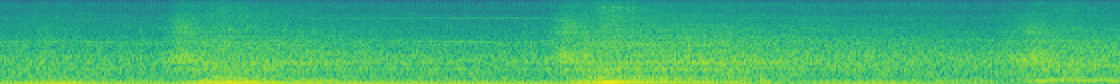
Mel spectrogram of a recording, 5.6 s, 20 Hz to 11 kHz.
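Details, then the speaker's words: 2008 BMW 550i V8, warm (off about 1.5–2 hours), after VANOS solenoids were cleaned with a paint brush for low-rpm power loss and misfire-like driving without CEL: three quick throttle blips, clean rise and fall, no stumble. Normal free rev. "yeah it's it feels pretty reactive feels pretty smooth"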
